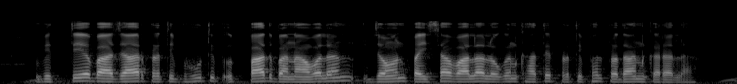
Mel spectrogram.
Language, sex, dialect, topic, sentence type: Bhojpuri, male, Western, banking, statement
